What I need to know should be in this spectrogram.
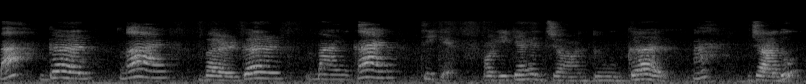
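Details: Child with moderately severe hearing impairment in oral placement therapy, repeating a practice word; speech of a child with hearing impairment.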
